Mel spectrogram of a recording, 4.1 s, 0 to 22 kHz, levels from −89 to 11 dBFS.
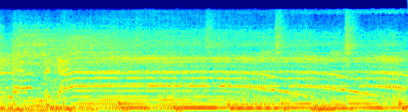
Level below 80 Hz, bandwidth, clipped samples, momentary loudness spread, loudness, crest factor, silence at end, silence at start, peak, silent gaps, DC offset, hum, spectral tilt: -24 dBFS; 16.5 kHz; under 0.1%; 1 LU; -13 LUFS; 8 dB; 0 s; 0 s; -4 dBFS; none; under 0.1%; none; -4.5 dB/octave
